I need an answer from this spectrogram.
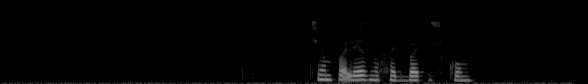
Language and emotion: Russian, neutral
